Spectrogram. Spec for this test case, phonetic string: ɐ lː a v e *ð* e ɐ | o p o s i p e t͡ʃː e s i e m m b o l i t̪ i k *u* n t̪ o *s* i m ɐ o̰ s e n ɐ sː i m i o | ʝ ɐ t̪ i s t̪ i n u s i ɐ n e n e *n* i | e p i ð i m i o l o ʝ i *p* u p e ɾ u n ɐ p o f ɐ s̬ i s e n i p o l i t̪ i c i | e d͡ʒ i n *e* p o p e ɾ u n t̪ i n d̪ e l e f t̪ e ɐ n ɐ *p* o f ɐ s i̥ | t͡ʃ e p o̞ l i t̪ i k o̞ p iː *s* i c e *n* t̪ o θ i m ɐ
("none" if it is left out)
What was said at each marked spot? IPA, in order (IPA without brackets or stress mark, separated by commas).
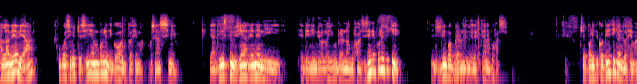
v, o, θ, n, p, i, p, θ, n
